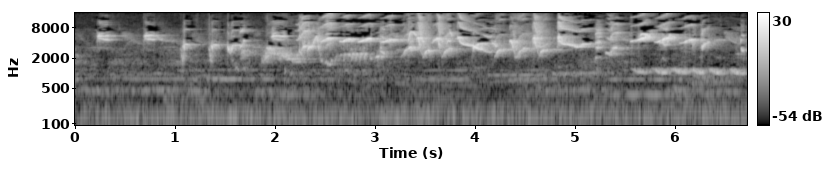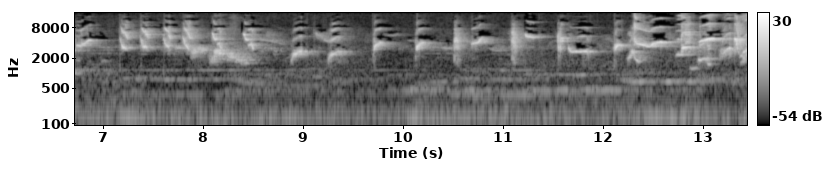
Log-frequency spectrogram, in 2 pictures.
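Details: Bird singing a dense, high-pitched stream of quick chirps and twittering notes with a short rapid trill in the middle. Bursts come about twice a second, with brief pauses.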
